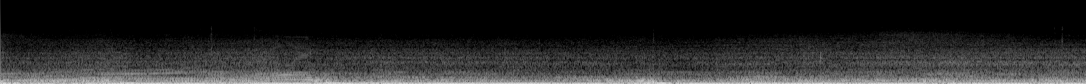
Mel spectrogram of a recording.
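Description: A 2020 Camaro SS's 6.2-litre V8, heard from inside the cabin, pulling hard from first gear. The engine note rises and drops back at each quick paddle-shift upshift, about three seconds in and again around six and a half seconds in.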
